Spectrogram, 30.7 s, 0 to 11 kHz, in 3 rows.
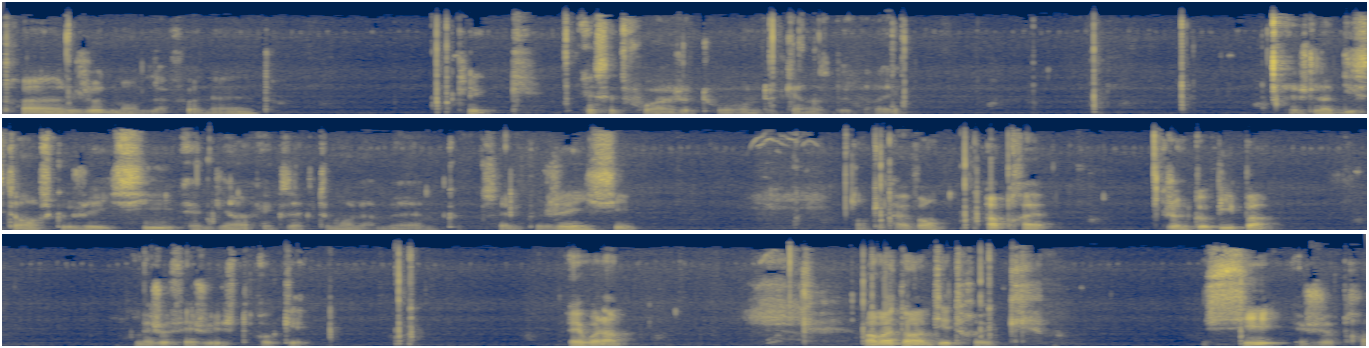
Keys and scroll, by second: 5.6 typing.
